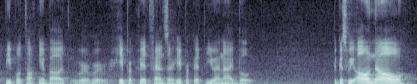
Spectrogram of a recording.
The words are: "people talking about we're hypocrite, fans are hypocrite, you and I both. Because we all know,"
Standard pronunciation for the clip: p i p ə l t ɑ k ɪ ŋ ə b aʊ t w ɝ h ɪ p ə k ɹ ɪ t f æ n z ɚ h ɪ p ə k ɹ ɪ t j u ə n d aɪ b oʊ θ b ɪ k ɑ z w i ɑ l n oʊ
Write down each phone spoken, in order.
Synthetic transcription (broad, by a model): p i p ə l t ɑ k ɪ ŋ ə b aʊ t w ɝ h ɪ p ə k ɹ ɪ t f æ n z ɚ h ɪ p ə k ɹ ɪ t j u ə n aɪ b oʊ t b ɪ k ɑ s w i ɑ l n oʊ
